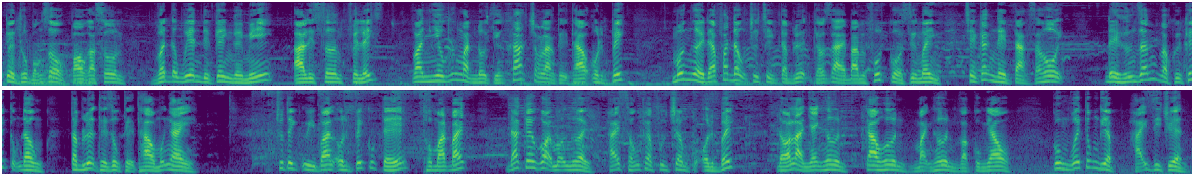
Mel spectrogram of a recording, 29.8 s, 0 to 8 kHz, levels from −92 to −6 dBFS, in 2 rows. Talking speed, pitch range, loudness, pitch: 210 wpm, 135-180 Hz, -27 LUFS, 150 Hz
